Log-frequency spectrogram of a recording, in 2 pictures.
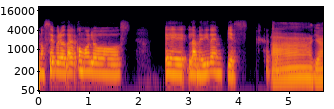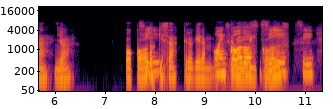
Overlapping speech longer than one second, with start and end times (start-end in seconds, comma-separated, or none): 9.1-10.7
